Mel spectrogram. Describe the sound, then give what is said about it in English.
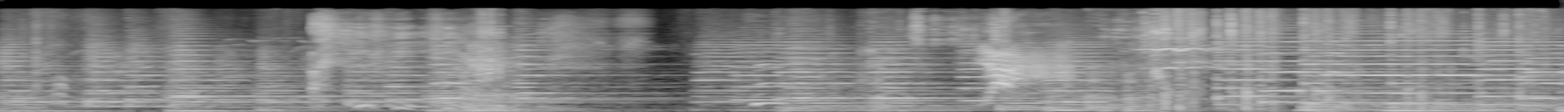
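A horse neighs and its hooves clip-clop steadily as a rider sets off along a highway in a children's story, loud over a continuous music backing. “And the Highway Rat went riding along the highway and stealing the traveler's food.”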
